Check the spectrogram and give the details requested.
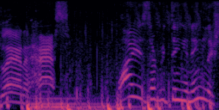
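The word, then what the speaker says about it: Lannahechee: it runs right near here yeah but it's pronounced laying a Hass why is everything in English said differently than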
